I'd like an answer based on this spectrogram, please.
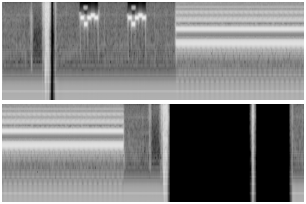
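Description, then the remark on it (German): An emergency dispatch alarm call tone from the Jena dispatch centre (Leitstelle Jena), alerting the Florian Frauen-Briesnitz unit to a fallen tree on the road: two short electronic beeps, then a steady, loud multi-pitched tone holding for about five seconds, framed by sharp radio clicks before and after. No one speaks. “Hier nach dem Alarmruf.”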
